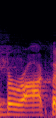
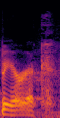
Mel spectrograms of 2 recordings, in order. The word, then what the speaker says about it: Barak: And especially as we kind of go on to verse 6 now, when she's now going to send for the military leader, I always say Barack, but I think it's actually, because I think of Barack Obama when I see the name, but it's actually pronounced, I think, Barak in the Hebrew.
